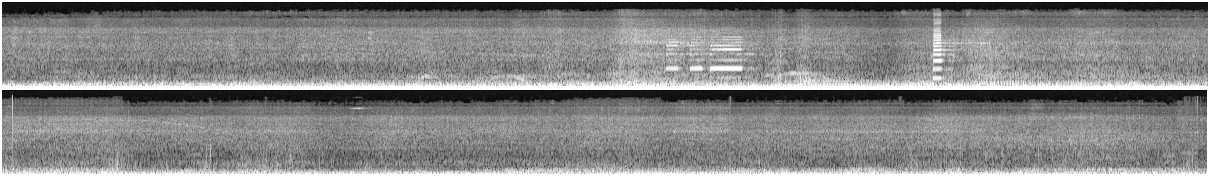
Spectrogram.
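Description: Harley-Davidson motorcycle engines rumbling at low speed in a slow-moving group. A horn beeps several times in quick succession about eight seconds in, and once more briefly a few seconds later.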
